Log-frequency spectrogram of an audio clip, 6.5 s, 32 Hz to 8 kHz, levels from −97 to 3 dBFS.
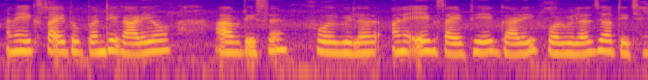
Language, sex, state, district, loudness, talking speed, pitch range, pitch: Gujarati, female, Gujarat, Valsad, -18 LUFS, 155 wpm, 210-235 Hz, 225 Hz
